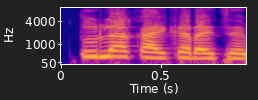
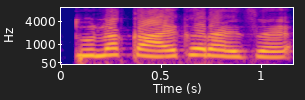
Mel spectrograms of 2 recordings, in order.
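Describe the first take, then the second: First: Mocking echo. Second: Louder, higher demand; angry challenge. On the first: Aarti mocking Pruthvi's question back at him. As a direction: mimic his words back at him. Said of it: "तर आरती म्हणते". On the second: Retold or imitated. Pruthvi challenging Aarti, angry and loud. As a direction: fling the question at her.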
